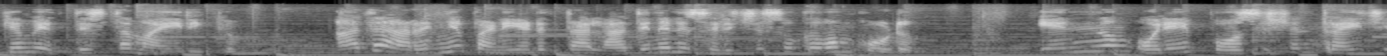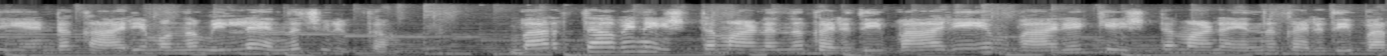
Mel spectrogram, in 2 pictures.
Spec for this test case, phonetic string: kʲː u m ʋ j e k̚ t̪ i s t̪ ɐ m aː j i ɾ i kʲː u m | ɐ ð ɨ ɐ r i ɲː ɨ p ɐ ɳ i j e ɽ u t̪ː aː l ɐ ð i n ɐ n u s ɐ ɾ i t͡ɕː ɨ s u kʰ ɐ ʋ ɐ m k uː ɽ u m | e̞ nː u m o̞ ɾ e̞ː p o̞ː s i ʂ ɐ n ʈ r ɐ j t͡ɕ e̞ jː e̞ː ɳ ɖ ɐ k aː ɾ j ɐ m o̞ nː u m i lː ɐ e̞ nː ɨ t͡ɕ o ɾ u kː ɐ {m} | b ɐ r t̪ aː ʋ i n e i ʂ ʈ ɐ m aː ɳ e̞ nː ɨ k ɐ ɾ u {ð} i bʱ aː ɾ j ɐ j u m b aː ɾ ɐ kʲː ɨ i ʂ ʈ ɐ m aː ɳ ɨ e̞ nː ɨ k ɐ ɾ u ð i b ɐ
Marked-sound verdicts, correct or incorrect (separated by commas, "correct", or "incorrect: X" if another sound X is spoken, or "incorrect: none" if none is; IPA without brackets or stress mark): correct, correct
